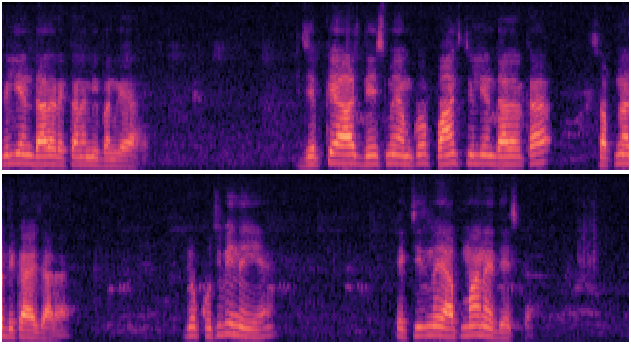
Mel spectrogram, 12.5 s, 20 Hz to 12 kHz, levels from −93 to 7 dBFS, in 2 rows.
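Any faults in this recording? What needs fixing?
No faults; nothing to fix.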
